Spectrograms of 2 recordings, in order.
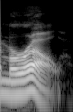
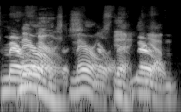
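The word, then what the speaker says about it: Merrell: by um they're by Morel no no no mer it's pronounced mer yeah I have smoke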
